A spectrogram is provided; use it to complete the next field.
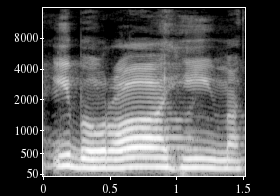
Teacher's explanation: با پر جزم کا نشان ہے جو کہ حروف قلقلہ میں سے ہے، تو با کو ہم اس لیے ہلا کے پڑھ رہے ہیں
